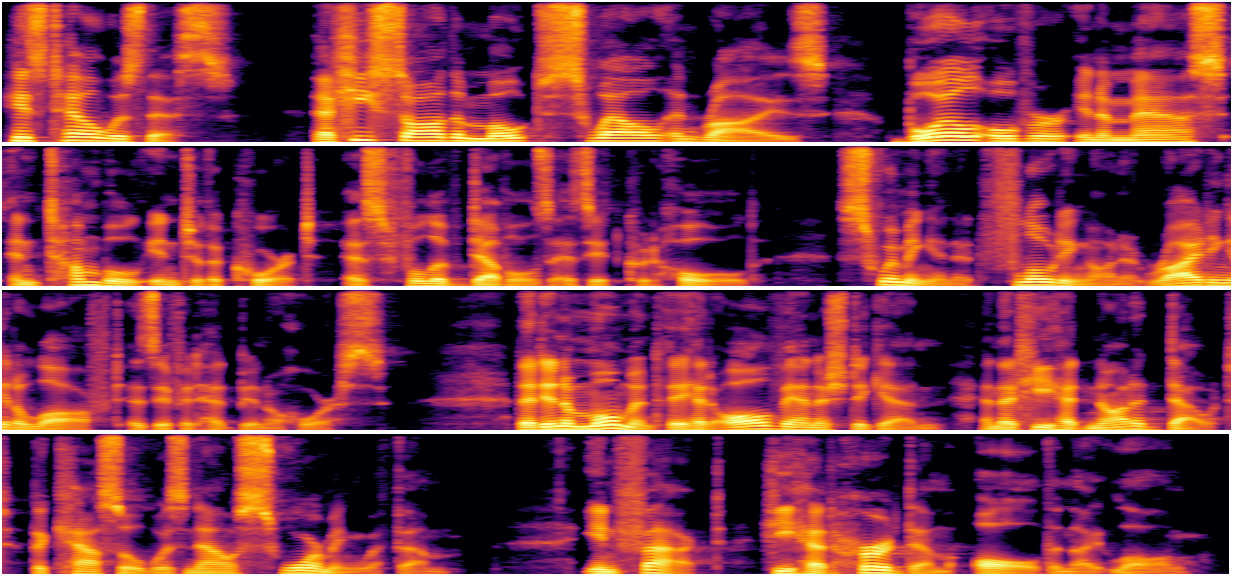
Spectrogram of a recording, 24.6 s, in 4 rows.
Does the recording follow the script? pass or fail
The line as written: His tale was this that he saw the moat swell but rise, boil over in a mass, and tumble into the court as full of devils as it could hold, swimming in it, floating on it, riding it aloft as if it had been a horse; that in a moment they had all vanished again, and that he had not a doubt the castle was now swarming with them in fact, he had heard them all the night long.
fail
